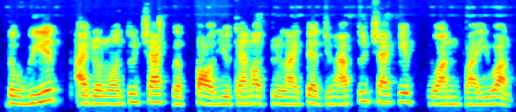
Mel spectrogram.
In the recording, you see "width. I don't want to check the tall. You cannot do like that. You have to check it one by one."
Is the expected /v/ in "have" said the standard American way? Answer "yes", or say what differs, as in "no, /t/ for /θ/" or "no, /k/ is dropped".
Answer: no, /f/ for /v/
